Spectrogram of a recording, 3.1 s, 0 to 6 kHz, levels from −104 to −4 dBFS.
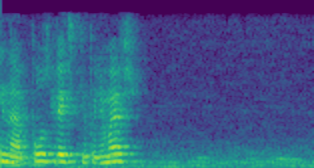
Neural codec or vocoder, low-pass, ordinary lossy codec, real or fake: none; 5.4 kHz; AAC, 24 kbps; real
